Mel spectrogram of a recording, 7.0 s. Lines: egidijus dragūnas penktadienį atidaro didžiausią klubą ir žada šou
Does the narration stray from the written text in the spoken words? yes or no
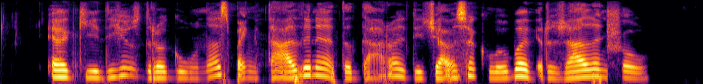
no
